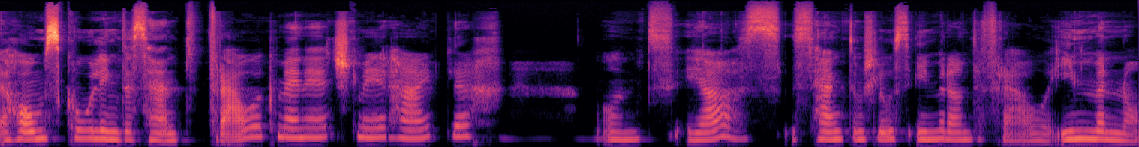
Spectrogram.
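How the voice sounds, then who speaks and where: A woman's fairly high voice with a dark, mellow tone, fairly even intonation, big swings in loudness and a fairly slow pace, in a dry, close sound with no echo. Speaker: copywriter and lecturer. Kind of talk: panel discussion.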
